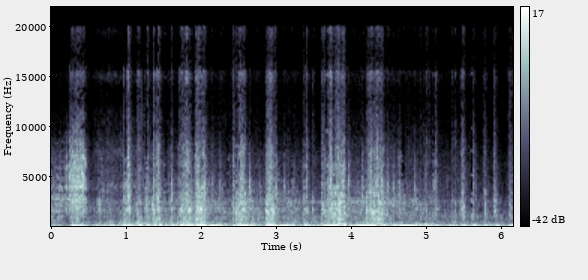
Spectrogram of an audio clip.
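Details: V8-swapped 1972 Mazda B1600 after transmission reinstall with new flex plate, everything torqued (old one thought loose): deep, lumpy V8 burble holding steady with no sharp metallic knock; healthy idle.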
